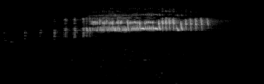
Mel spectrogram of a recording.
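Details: A corn bunting sings in natural habitat in Greece: a few spaced, high ticks speed up into a dry, shimmering jangle like shaken keys, lasting about two seconds. No other sounds.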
